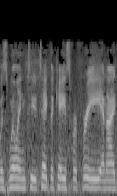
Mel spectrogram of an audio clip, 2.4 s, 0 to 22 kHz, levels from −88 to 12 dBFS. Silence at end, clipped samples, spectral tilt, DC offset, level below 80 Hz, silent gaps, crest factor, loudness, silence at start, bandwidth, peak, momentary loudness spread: 0 s; under 0.1%; -4 dB/octave; under 0.1%; -54 dBFS; none; 16 dB; -18 LUFS; 0 s; 9.4 kHz; -2 dBFS; 4 LU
